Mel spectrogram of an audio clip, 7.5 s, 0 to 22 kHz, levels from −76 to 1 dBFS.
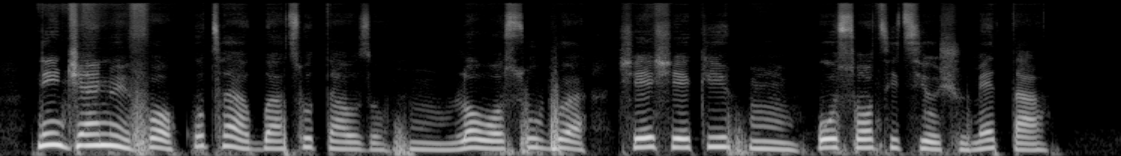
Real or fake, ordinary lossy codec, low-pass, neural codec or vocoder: fake; none; none; autoencoder, 48 kHz, 128 numbers a frame, DAC-VAE, trained on Japanese speech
